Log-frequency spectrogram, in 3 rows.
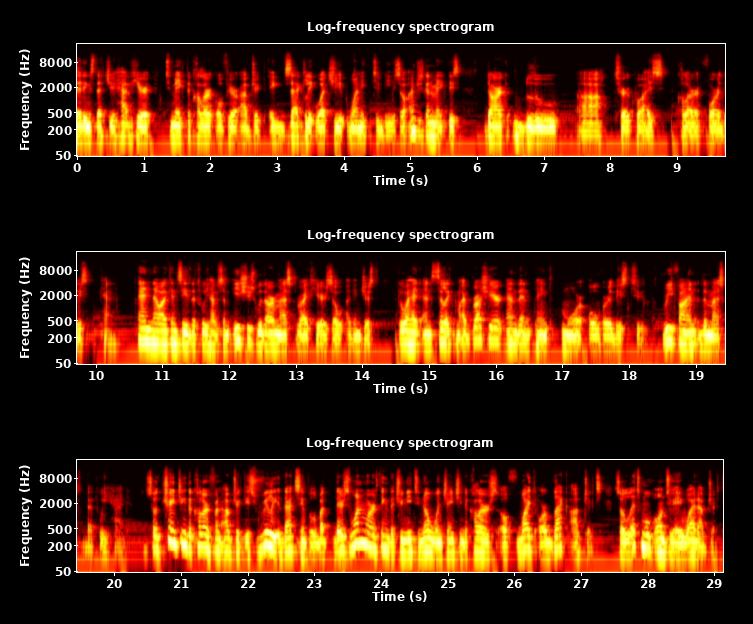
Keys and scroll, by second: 10.7 space, 11.2 space, 11.3 space, 18.2 space, 19.5 space.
